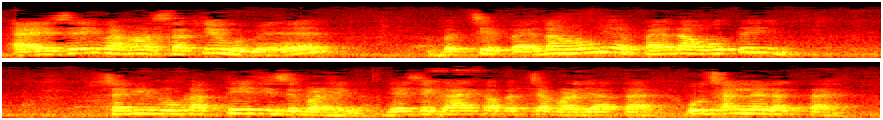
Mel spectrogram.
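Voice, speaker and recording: A man's voice: high-pitched, expressive, moderate pace, darkish tone. A man acting as spiritual teacher, answering questions in a patient explaining manner and often checking with a rhetorical question. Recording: echoey room, distant mic, faint hiss.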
